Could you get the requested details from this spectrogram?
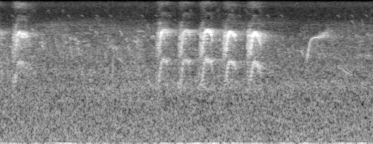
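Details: Oriole Warbler (Hypergerus atriceps), an African species, giving a brief high note, then four quick bright whistled notes in a tight burst and a final rising slur, over a faint background hiss.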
